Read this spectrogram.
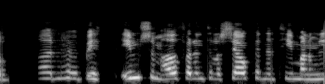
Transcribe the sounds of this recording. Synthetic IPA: ðɾɪnhɛvʏpɪht̪imsʏmaðfœɾʏnt̪ʰɪlaðsjaːwkʰvɛt̪nɪt̪ʰiːmanʏml

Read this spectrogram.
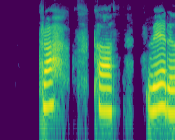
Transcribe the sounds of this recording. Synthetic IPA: pʰɾah | kʰaːð | vɛːɾɪð

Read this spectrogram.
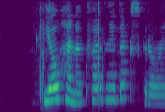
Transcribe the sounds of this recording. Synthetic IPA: jowhanakʰv̥aɾt̪nɛt̪akskɾowɪn

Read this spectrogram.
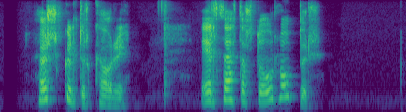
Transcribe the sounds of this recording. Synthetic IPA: hœskʏlt̪ʏɾ̥kʰaːwɾɪ | ɛɾ̥θɛht̪ast̪oːwɾloːwpʏɾ̥

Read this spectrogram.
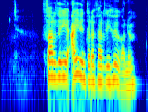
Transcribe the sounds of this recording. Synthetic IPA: faɾðʏiʔa̰ːjvɪnt̪ɪɾafɛɾðɪiɦœːɣanːʏm

